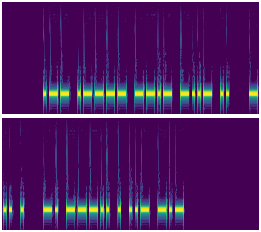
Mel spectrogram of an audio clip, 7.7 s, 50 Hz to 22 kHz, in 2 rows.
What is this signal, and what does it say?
Morse code, heard as a keyed tone, about 27 wpm, 700 Hz. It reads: W1QXI DE N8EUK
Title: USA Callsign DE Callsign - 5 Characters - 28wpm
